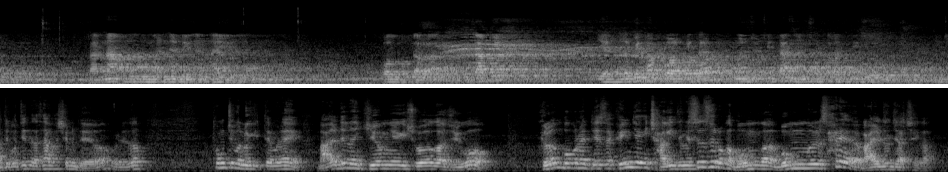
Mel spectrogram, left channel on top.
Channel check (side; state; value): both; different; correlation 0.00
